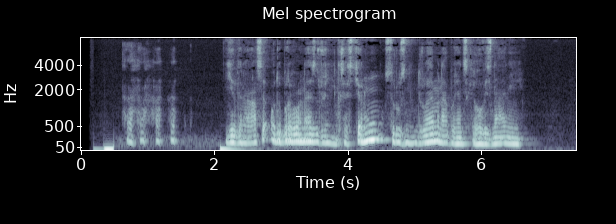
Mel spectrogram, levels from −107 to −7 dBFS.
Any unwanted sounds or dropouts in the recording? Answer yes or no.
yes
